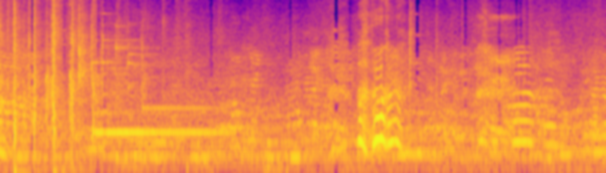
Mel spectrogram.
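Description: Excited chatter from several people right after a timed challenge ends, opening with a quick run of sharp clicks and a steady tone lasting about a second, then short bursts of speech.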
